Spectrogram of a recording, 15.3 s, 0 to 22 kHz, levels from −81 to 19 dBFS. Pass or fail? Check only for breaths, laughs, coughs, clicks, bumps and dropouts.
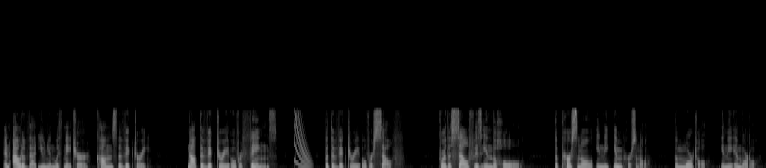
fail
